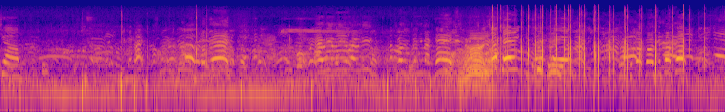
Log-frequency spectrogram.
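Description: Distant voices of players and spectators calling out across a soccer field, then a quick run of sharp claps close to the microphone, about three or four a second, for a few seconds near the end.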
